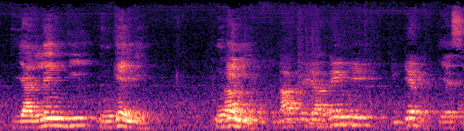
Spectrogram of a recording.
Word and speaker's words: Ngemi: How do you pronounce your name? Yalengi Ngemi.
